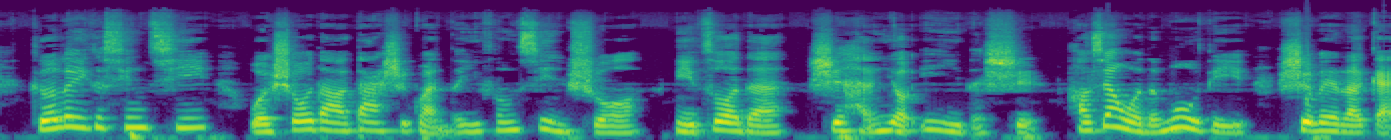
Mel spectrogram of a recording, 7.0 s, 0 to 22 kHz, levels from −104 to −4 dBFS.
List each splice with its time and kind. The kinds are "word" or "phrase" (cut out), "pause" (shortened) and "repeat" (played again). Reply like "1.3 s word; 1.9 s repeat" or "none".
3.3 s pause; 5.3 s pause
